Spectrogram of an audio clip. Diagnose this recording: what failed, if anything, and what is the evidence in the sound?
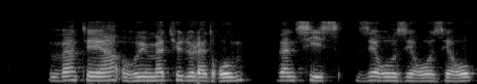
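Network stage, specifically VoIP packet loss concealed by the speech codec. Around 1.95 to 2.01 s the speech briefly smears into a short stretched sound that sags in level, then takes a moment to firm up again. That's the decoder filling a gap by repeating its last pitch and filter with falling gain. The gap is about 20 ms, which fits a single lost frame, and since each frame leans on the previous one, the recovery trails a little after. The Speex codec itself sounds like a fairly high setting with only light colouring.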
